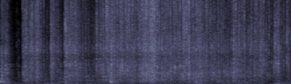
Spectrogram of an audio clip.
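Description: Clear plastic packaging and small zip-lock bags of diamond-painting drills crinkling as they are handled, a dense irregular crackle that starts a moment in.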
